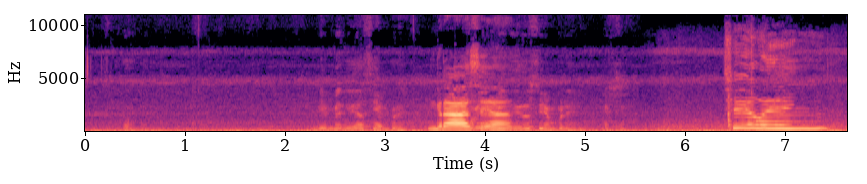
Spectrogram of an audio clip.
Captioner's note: in Spanish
